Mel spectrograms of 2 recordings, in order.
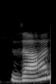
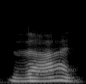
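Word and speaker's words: ذال: So, Zal is also pronounced from the tip of the tongue, but the tip of the tongue touch the lower side of the upper 2 incisors. Zal. And Zal is one of the soft letters.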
